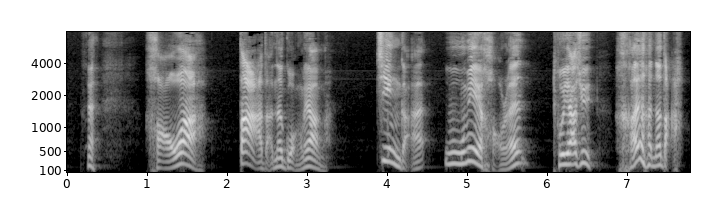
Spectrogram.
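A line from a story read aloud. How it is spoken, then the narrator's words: Exasperated yet amused. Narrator (Chinese): 老方丈又好气又好笑，说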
